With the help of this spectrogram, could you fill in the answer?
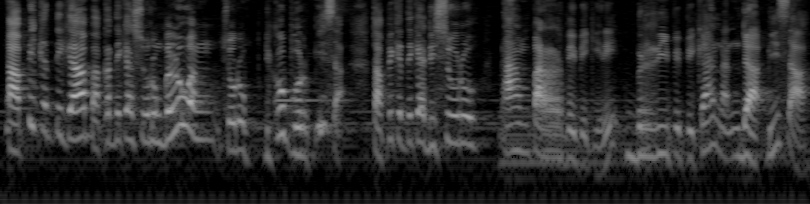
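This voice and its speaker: Animated preacher man, raised voice. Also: high-pitched, normal speed, vocal fry, hardly any pauses. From Surabaya, Indonesia. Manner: animated, joking, asks the congregation questions. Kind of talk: lively church sermon. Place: church.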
